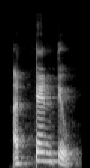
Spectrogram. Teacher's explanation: Second syllable మిగిలిన syllables కంటే ఎక్కువ ఫోర్స్ గా పలుకుతుంది. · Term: స్ట్రెస్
